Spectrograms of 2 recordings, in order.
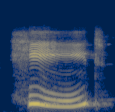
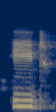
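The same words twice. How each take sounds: First: The vowel is long. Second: The vowel is short. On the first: The speaker calls it right. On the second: The speaker calls it wrong.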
